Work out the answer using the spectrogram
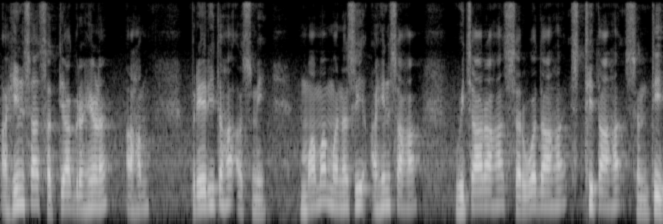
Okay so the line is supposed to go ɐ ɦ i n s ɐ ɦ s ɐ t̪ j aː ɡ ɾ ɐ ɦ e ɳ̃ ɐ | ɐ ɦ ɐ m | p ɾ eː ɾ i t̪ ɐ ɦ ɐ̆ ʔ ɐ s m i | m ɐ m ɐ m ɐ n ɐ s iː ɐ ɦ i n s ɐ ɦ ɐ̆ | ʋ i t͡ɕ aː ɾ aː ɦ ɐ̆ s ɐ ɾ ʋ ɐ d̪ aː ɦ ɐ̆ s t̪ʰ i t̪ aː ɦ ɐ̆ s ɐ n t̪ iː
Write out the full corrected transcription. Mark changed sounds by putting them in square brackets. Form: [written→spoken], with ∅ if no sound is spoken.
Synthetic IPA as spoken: ɐ ɦ i n s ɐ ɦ s ɐ t̪ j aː ɡ ɾ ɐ ɦ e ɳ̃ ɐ | ɐ ɦ ɐ m | p ɾ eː ɾ i t̪ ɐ ɦ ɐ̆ ʔ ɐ s m i | m ɐ m ɐ m ɐ n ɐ s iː ɐ ɦ i n s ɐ ɦ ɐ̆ | ʋ i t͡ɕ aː ɾ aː ɦ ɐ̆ s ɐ ɾ ʋ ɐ d̪ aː ɦ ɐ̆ s t̪ʰ i t̪ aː ɦ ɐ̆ s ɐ n t̪ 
